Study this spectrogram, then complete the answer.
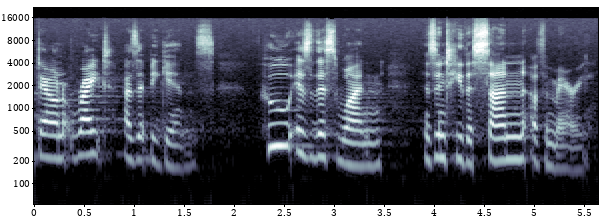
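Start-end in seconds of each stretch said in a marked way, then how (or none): none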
